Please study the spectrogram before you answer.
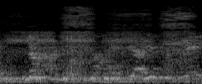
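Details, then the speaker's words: Harsh, rattly whistling breaths through a child's tracheostomy when her airway is dry, signalling she needs suctioning; dry tracheostomy breathing. "okay so this is how kj sounds when she's dry"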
